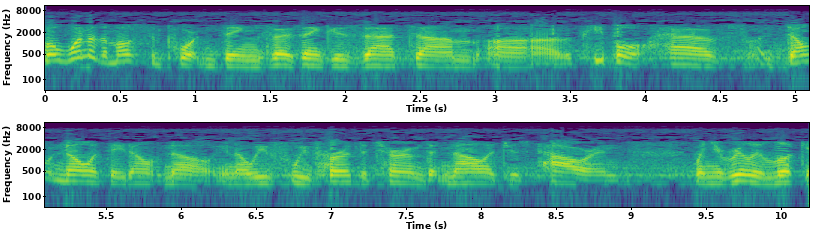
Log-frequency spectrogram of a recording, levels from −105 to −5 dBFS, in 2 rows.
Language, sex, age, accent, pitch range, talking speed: English, male, 50-69, American, 110-160 Hz, 220 wpm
